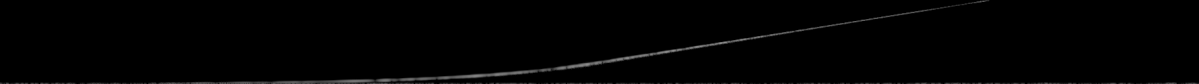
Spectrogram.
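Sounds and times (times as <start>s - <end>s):
exponential sine sweep from 10 Hz to 24 kHz: 2.0s - 9.9s.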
